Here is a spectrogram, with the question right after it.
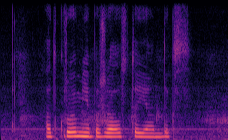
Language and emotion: Russian, neutral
